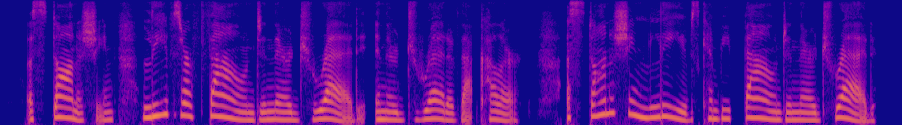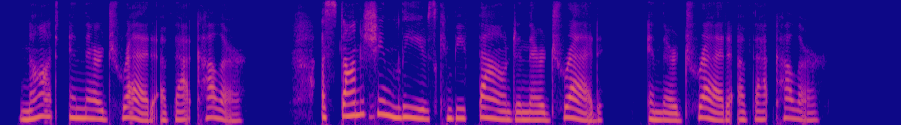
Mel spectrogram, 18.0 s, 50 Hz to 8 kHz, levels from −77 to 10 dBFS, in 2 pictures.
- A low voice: No, high, 200 Hz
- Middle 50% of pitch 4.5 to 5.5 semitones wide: Yes, average, 4.9 semitones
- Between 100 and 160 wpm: Yes, average, 140 wpm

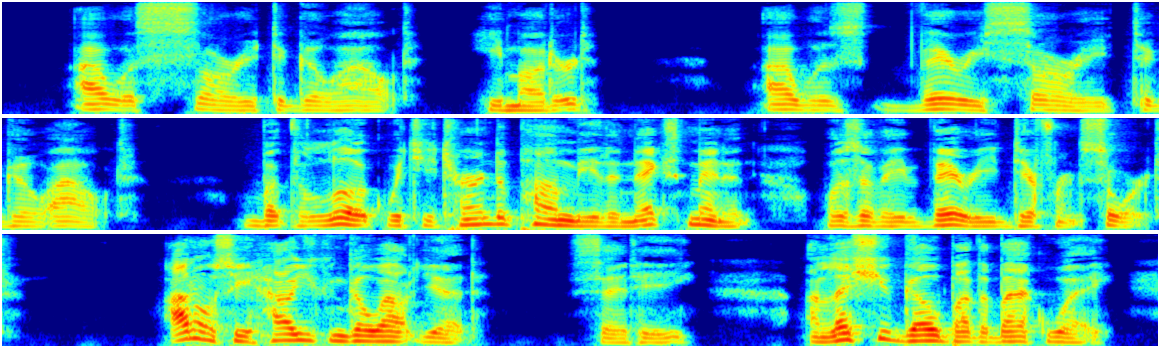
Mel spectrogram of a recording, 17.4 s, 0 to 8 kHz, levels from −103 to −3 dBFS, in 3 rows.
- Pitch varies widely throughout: No, average, 3.3 semitones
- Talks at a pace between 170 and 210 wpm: Yes, average, 175 wpm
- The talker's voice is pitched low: Yes, low, 125 Hz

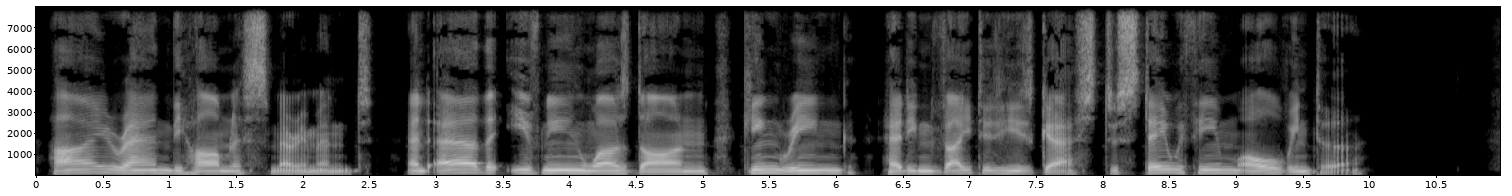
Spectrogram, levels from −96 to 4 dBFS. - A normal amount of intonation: Yes, average, 3.3 semitones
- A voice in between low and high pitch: No, low, 120 Hz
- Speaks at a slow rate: Yes, slow, 125 wpm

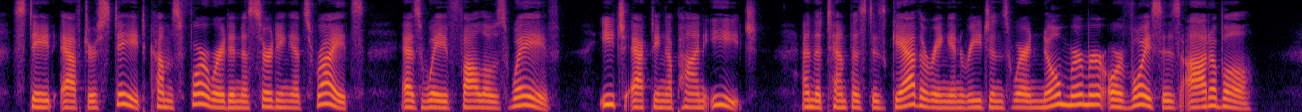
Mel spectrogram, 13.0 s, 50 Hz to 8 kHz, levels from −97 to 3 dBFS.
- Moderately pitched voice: Yes, medium, 180 Hz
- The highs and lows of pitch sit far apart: No, average, 3.3 semitones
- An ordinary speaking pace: Yes, average, 145 wpm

